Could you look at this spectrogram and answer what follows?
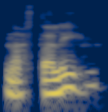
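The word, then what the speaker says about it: Naphtali: interesting right because I've heard it pronounced a thousand different ways in English everybody pronounces this tribe differently but um taking a look at the Hebrew it's like oh it's pretty clear-cut naftali isn't that fun to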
